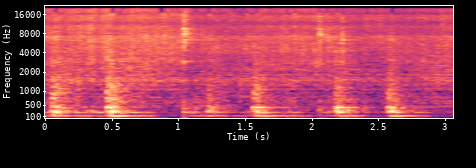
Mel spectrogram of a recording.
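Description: Potato chachchari fries with dry chilli and five-spice in a pan, a soft continuous sizzle broken by regular scraping stirs about every half second, fairly quiet with no talking.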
